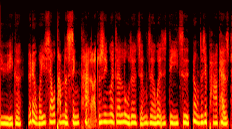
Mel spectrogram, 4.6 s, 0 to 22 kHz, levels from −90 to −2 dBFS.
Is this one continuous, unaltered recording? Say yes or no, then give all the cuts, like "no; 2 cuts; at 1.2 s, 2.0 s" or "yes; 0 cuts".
yes; 0 cuts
